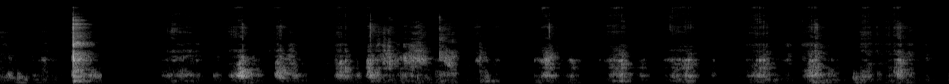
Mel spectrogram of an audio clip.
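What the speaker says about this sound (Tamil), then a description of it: "இப்போ எக்ஸஸாக இருக்கிற கிளாத்தை கட் பண்ணிக்கிறேன்" Scissors snip through excess blouse cloth up close, a steady series of short, crisp cutting strokes roughly every half second, with quiet gaps between them and no voices.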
